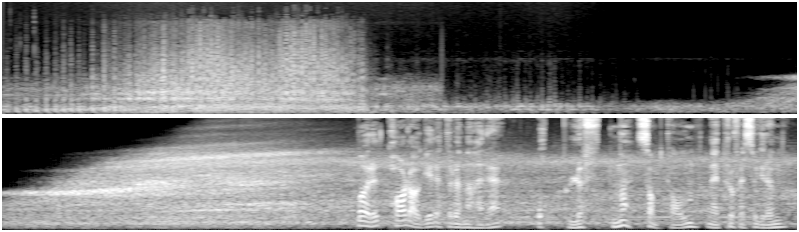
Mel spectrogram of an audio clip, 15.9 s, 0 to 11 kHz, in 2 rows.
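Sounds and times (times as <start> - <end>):
loud deep rumbling synthetic drone of a planet Mercury sonification: 0.0 - 15.9
whooshing tone sweeping upward in pitch: 7.6 - 11.8
speech: 11.5 - 15.9.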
